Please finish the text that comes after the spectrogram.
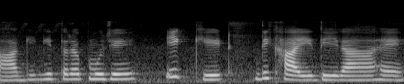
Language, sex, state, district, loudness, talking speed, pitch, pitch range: Hindi, female, Bihar, Kaimur, -19 LUFS, 150 wpm, 220 Hz, 205-245 Hz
